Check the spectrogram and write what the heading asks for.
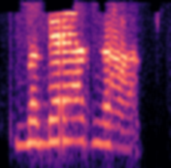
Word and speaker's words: Monadnock: Monadnock.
